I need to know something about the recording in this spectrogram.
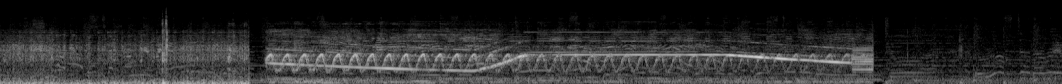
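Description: For the first couple of seconds there is a steady rush of road and wind noise from a moving vehicle. Then an electronic vehicle siren sounds for about six seconds: one tone slides down, jumps up, holds and slides down again, while a faster warble pulses about eight times a second. It cuts off suddenly.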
